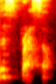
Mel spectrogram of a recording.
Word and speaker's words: espresso: Is it espresso or espresso? This one is actually a little bit tricky. So the word is Italian, and technically the way to say it correctly is espresso, okay?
